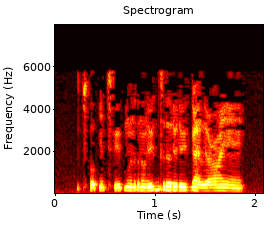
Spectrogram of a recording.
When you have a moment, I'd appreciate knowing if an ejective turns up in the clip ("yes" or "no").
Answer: yes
